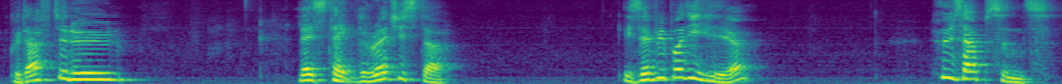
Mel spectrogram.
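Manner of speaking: firm, clear classroom instructions; teacher giving commands. Shown as a demonstration. Teacher to pupils entering class, firm clear commands.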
